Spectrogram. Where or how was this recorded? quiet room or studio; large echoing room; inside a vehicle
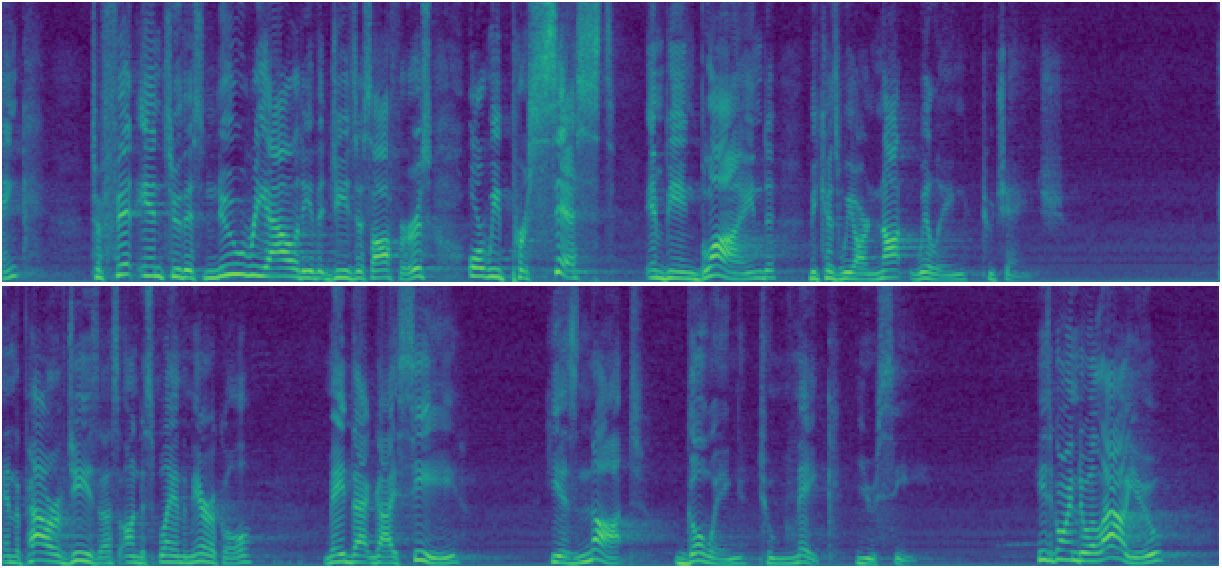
large echoing room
